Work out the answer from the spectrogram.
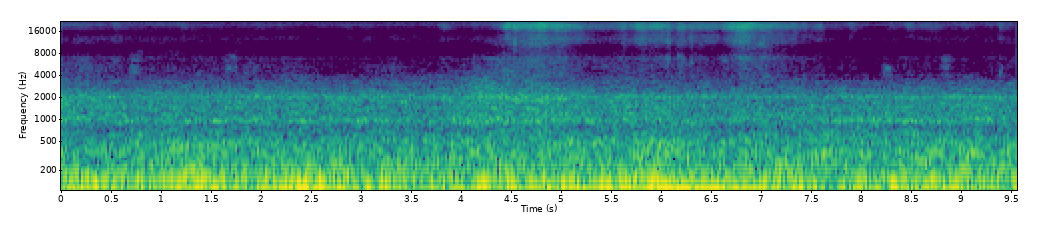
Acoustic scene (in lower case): car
